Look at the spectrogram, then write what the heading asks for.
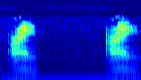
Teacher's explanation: The next letter is ain, ain. Now when you pronounce this ain, you must pronounce it from your throat. Just like the ha, this ain will come straight from the bottom of your throat.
